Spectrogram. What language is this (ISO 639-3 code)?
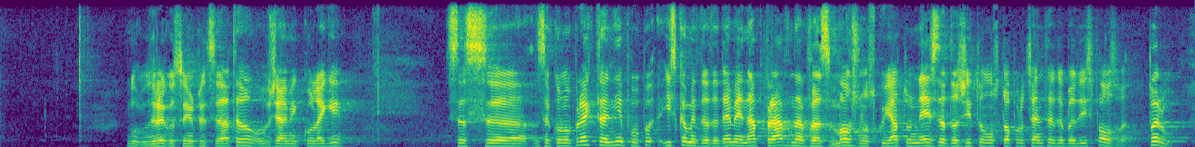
bul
